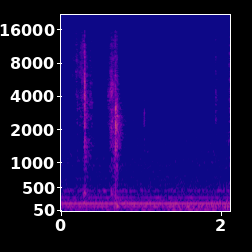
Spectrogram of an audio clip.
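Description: Paper rustling faintly as a hand grips and turns a page in a three-ring binder journal, with a few short rustles. A steady low hum lies underneath.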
